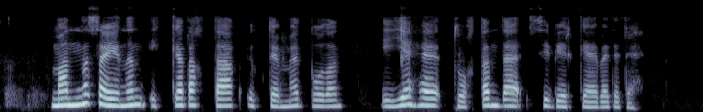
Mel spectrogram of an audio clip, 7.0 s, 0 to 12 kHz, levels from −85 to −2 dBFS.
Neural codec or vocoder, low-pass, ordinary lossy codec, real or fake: none; 7.2 kHz; Opus, 24 kbps; real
